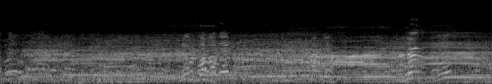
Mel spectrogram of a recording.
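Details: Cattle lowing at Ambari haat, a weekly livestock market in Bangladesh where Gir and Sahiwal bull calves are sold. A long, steady harmonic moo holds through most of the stretch, with crowd murmur and brief voices behind it.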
